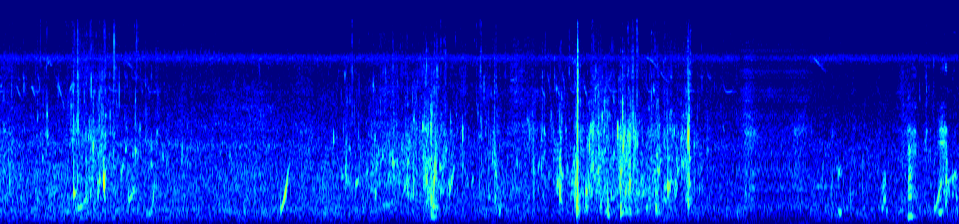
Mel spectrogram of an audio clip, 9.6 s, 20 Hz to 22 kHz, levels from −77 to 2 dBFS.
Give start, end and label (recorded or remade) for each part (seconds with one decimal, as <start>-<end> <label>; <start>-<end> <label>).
0.0-7.4 recorded; 7.4-8.1 remade; 8.1-9.6 recorded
